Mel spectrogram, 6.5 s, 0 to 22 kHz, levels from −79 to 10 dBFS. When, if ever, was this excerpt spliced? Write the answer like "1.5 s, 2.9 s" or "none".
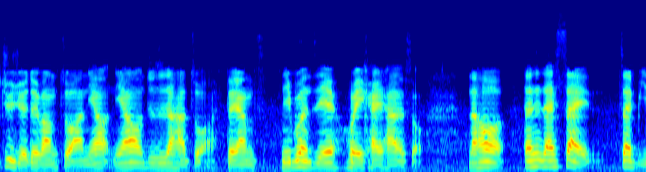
4.6 s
